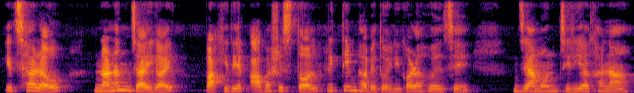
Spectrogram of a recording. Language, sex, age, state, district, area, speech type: Bengali, female, 30-45, West Bengal, Dakshin Dinajpur, urban, spontaneous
